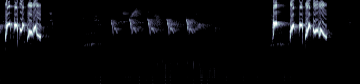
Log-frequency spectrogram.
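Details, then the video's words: Red-whiskered bulbul trained for morning song in the 'chè' style: a sharp rapid cluster of loud whistled notes, a soft series of five quieter chips, then another loud rapid burst of slurred whistles. "Luyện chào mào hót sáng, QUÁ HAY - CHÉ KÍCH BỔI CĂNG ĐÉT"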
